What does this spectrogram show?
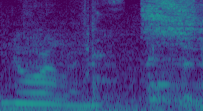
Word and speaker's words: New Orleans: our first time in New Orleans Max it's pronounced New Orleans yeah right what do you expect to get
